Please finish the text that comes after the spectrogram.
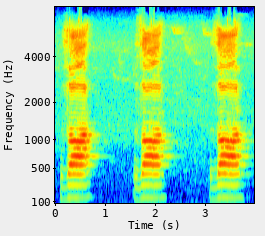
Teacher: জিহ্বার আগা সামনের দুই দাঁতের আগার সঙ্গে লাগবে, লেগে উচ্চারিত হবে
